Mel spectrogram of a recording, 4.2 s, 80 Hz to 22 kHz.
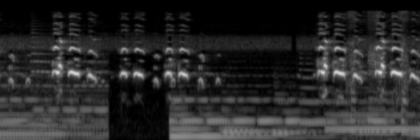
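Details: Common greenshank, August 2022, giving ringing, slightly falling 'tew-tew-tew' notes in quick groups of two to four, over steady low electronic tones, as a lure call track.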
